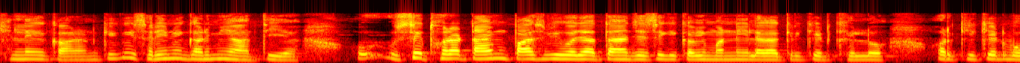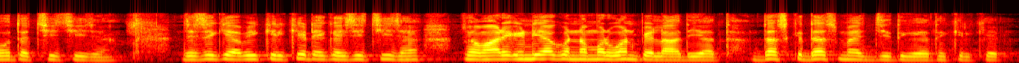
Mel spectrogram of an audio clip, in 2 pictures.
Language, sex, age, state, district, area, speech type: Hindi, male, 18-30, Bihar, Muzaffarpur, urban, spontaneous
